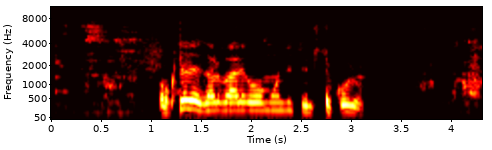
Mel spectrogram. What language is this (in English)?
Ganda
